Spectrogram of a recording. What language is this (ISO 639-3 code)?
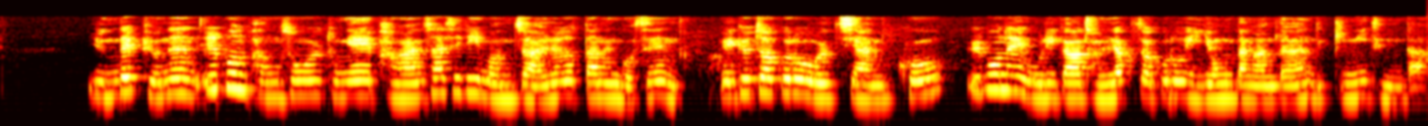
kor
